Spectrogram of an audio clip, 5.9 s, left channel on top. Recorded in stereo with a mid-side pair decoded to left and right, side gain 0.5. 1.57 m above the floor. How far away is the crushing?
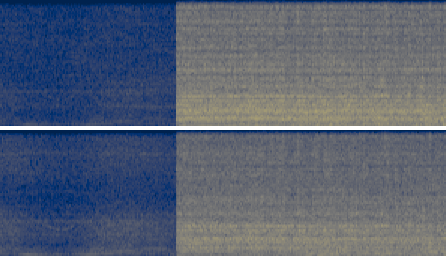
About 1.1 m.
